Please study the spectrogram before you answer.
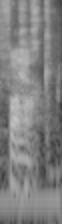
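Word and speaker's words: Phuc: His name is Falk, but it's spelled with a PH, so it's Falk.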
